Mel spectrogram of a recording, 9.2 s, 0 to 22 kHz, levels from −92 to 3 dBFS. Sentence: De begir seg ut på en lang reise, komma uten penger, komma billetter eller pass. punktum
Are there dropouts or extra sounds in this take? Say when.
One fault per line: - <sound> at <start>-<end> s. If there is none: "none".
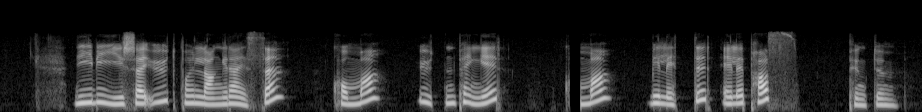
- dropout at 5.7-5.8 s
